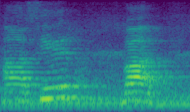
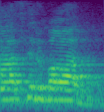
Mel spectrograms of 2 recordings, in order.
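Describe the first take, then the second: First: Slow, careful आशीर्वाद with a clear व, x0.5; आशीर्वाद in its correct form; correct pronunciation. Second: आशीर्वाद with a ब sound, /asiɾbad/; आशीर्वाद the careless way; common wrong pronunciation. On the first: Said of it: "आपका शुद्ध यहाँ क्या है". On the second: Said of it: "आशीर्वाद ऐसे बोलते हैं". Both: Shown as a demonstration.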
